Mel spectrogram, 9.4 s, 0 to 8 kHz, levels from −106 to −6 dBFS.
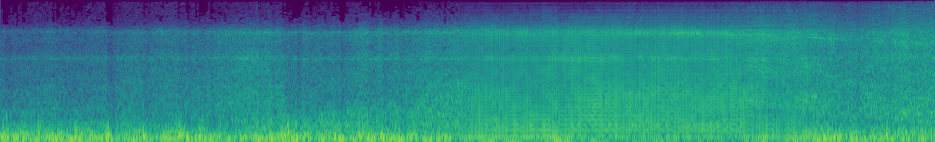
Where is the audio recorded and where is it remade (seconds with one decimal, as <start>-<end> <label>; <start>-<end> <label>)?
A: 0.0-4.6 recorded; 4.6-8.1 remade; 8.1-9.4 recorded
